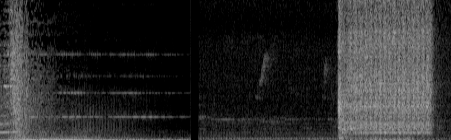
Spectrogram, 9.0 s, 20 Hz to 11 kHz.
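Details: Suzuki F6A Multicab engine: two bursts of normal-speed cranking at an even rhythm around four per second, never fires; cranks but won't start.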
